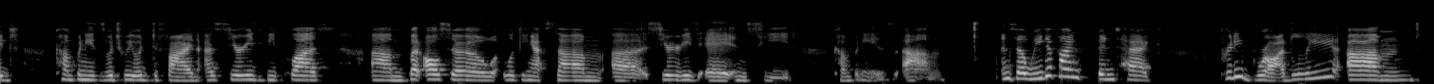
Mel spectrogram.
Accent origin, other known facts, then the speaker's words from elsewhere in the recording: Texas, United States; moved away as an adult; also born or lived in Bulgaria / Los Angeles; now in New York, United States; I grew up and went to school in Texas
